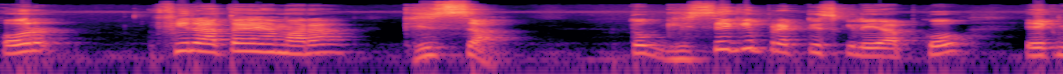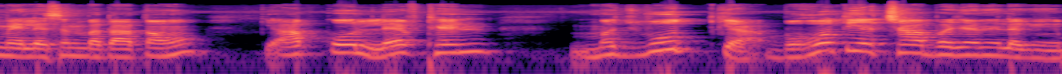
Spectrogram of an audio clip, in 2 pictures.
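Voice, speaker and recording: A man with a rather high, slightly bright voice demonstrates a dholak lesson, patiently explaining hand positions. He counts the beats aloud as he plays, with dholak drumming in the background.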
